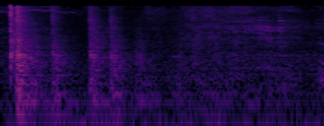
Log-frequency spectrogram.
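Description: Glass door of a vintage Frigidaire Custom Imperial oven being opened: a sharp metallic click at the start, then a few lighter clicks and rattles over the next second as the door moves.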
